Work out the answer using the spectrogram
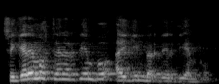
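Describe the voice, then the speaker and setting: A man's voice: sits high, very animated, fast, darkish tone. A man giving a motivational business training talk, emphatic, repeating phrases and asking for agreement. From Spain. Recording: echoey room.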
